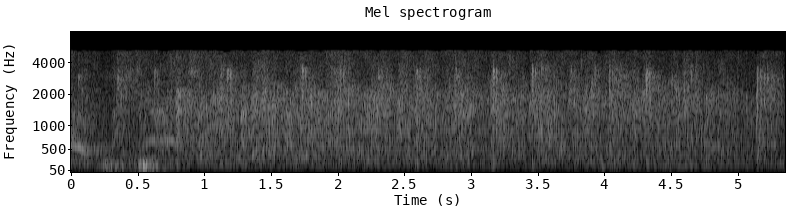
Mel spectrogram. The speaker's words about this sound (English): Let's give him a big hand.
